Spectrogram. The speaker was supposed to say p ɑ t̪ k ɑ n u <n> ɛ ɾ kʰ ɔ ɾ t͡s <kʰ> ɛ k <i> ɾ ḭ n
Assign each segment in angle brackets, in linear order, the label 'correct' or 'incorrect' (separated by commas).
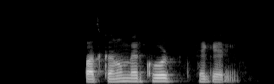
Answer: incorrect, incorrect, incorrect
